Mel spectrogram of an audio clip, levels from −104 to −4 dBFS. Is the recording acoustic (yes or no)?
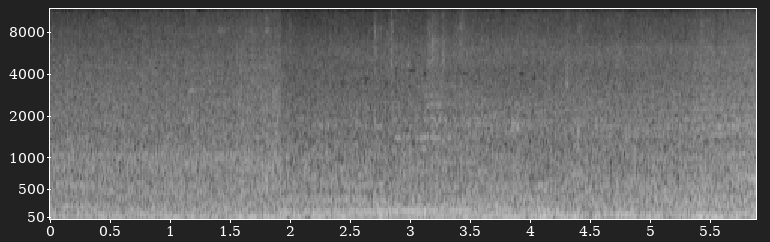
yes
